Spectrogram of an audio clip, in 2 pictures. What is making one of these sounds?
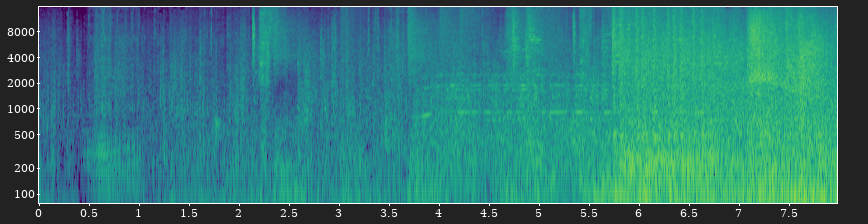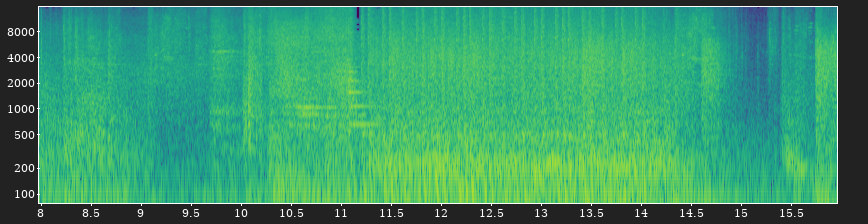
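Blades clash and strike in quick succession.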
